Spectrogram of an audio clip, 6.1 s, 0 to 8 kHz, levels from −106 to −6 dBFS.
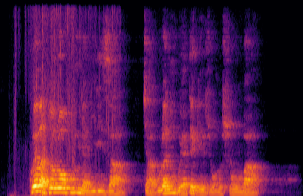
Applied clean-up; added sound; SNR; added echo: neural separator model SepFormer DNS4.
